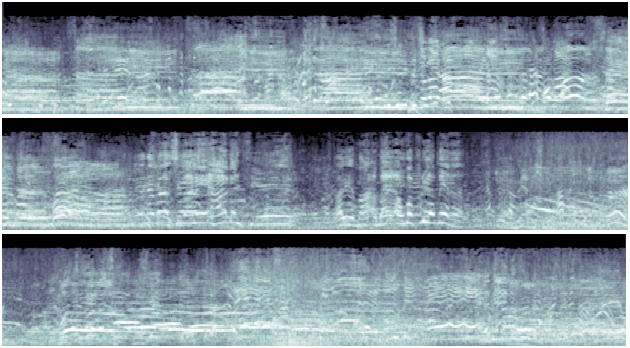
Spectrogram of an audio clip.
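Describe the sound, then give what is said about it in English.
A large crowd chatters continuously on a beach of golden white sand during a procession for St. Sarah, lining up to make way for people walking into the water. Many overlapping voices form a dense, lively babble that stays loud throughout, with occasional raised calls rising above the hubbub. “There's a line of crowd making way for us to walk through and to walk into the water for St.”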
